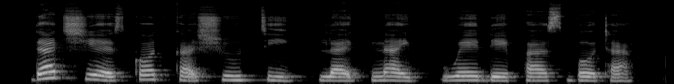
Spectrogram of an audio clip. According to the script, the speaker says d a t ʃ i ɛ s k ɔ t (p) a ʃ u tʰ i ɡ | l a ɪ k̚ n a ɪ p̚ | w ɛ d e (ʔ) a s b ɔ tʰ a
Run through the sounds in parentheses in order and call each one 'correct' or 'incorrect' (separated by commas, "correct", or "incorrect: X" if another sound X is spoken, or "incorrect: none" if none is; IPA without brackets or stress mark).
incorrect: k, incorrect: p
